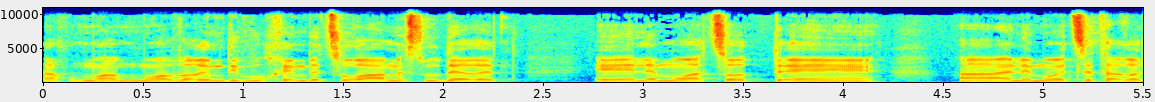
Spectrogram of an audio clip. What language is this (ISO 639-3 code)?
heb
